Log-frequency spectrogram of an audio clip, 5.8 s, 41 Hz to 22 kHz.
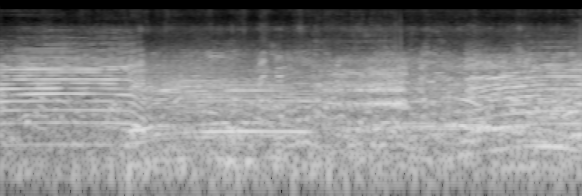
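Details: At a Dhaka cattle market on 16 September 2024, Sahiwal bulls low repeatedly. A long, bright, harmonic moo breaks off, then lower, rougher calls follow against background chatter and market clamour.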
